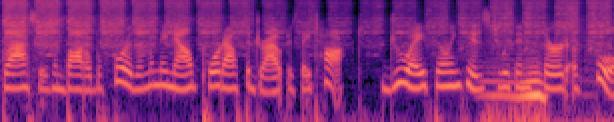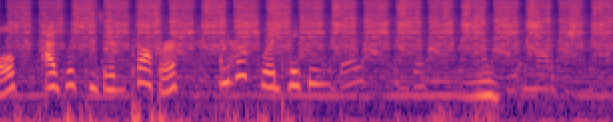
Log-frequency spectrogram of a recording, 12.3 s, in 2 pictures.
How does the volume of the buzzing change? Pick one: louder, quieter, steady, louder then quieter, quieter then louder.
quieter then louder.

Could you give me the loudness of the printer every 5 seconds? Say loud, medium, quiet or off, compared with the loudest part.
medium, loud, loud.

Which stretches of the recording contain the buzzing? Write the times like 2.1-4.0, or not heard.
4.8-12.2.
